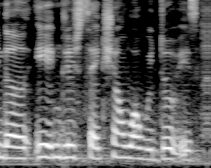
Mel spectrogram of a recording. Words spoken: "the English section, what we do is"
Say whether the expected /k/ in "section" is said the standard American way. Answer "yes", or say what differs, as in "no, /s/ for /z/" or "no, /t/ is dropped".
yes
